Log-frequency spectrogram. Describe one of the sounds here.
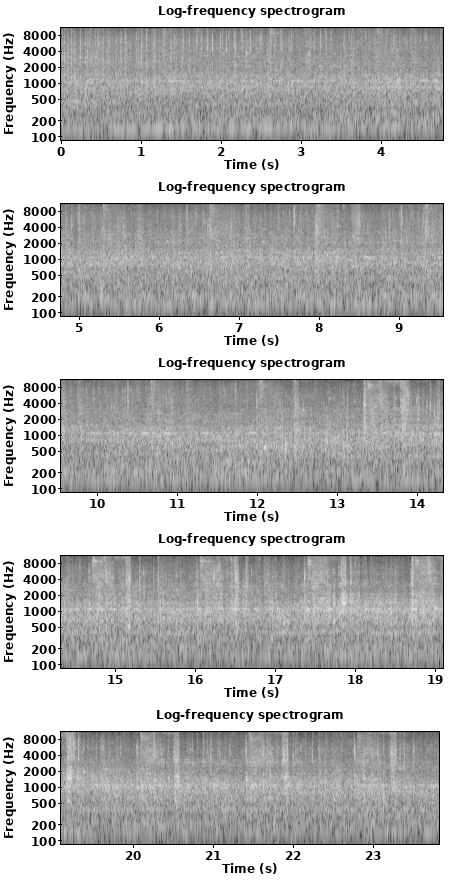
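A machine whirs and rattles steadily up close.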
